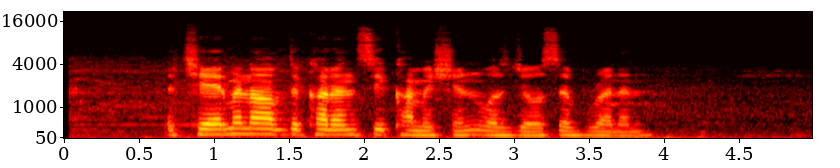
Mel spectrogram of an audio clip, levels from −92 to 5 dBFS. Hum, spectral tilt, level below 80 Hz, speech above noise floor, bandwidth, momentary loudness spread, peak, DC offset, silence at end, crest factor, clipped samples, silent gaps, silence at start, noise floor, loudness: none; -5 dB/octave; -56 dBFS; 32 dB; 13.5 kHz; 14 LU; -12 dBFS; under 0.1%; 0.7 s; 20 dB; under 0.1%; none; 0.05 s; -62 dBFS; -30 LUFS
